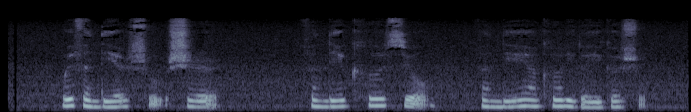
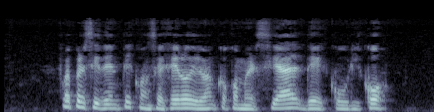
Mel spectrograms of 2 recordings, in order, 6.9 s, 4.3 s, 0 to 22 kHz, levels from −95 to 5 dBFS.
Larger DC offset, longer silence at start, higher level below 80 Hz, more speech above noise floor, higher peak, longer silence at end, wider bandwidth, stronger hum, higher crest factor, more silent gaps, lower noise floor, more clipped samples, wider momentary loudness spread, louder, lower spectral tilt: neither; about the same, 0.6 s vs 0.6 s; second, -84 dBFS vs -58 dBFS; second, 28 dB vs 44 dB; second, -18 dBFS vs -2 dBFS; about the same, 0.45 s vs 0.5 s; about the same, 11.5 kHz vs 11 kHz; neither; about the same, 16 dB vs 20 dB; neither; second, -60 dBFS vs -65 dBFS; neither; about the same, 10 LU vs 9 LU; second, -33 LUFS vs -22 LUFS; about the same, -5.5 dB/octave vs -6.5 dB/octave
